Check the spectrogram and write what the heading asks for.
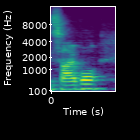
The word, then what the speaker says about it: Seibel: My name is David Seibel, and my last name rhymes with Bible.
